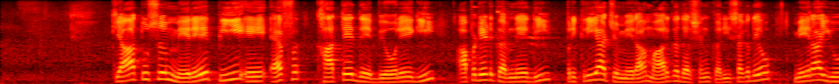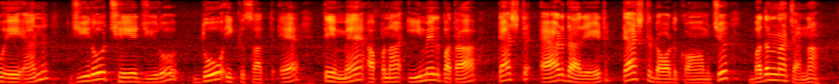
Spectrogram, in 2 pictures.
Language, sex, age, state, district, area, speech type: Dogri, male, 45-60, Jammu and Kashmir, Kathua, urban, read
